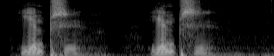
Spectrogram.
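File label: Hruso Aka; chimpanzee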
